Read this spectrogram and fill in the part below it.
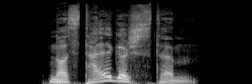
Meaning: strong dative masculine/neuter singular superlative degree of nostalgisch
- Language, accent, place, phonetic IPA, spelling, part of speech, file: German, Germany, Berlin, [nɔsˈtalɡɪʃstəm], nostalgischstem, adjective, De-nostalgischstem.ogg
